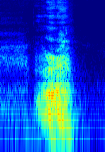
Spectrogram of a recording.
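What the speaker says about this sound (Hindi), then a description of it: "मुझे थोड़ा सा खांसी वासी है" A single throat clear with a rough, coughing edge, close and fairly loud, followed by quiet.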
